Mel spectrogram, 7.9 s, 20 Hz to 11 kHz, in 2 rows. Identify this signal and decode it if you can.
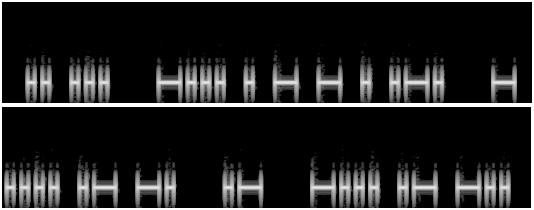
Morse code, heard as a keyed tone, about 22 wpm, 700 Hz. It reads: IS BETTER THAN A BAD
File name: Sets of 9 Words - 22wpm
